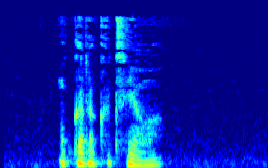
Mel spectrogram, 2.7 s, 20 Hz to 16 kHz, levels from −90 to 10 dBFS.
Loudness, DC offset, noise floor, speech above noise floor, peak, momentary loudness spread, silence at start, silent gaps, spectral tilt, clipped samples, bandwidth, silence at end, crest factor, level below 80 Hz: -31 LUFS; under 0.1%; -70 dBFS; 41 dB; -12 dBFS; 11 LU; 0.6 s; none; -6 dB/octave; under 0.1%; 11.5 kHz; 1.1 s; 22 dB; -54 dBFS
